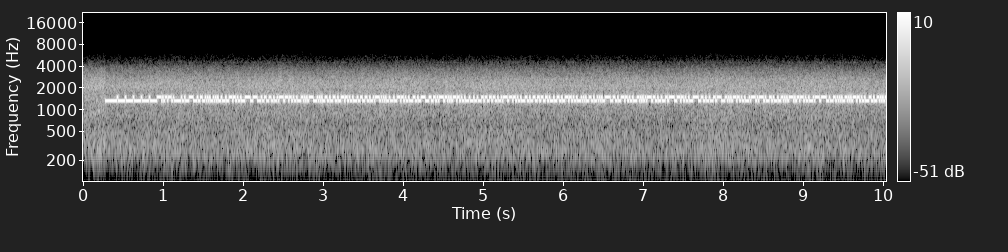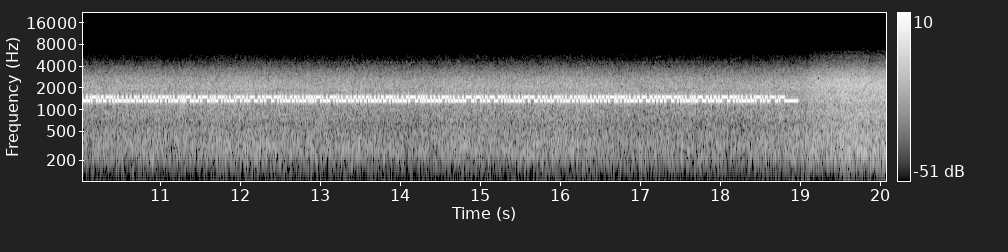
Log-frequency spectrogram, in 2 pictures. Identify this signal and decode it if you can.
RTTY (75 baud, 170 Hz shift), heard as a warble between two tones, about 1410 Hz centre, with radio static. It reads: 92661 59203 49600 20361 09834 17803 08810 60650 43075 50794 33714 35764 04132 17707 49756 30985 81431 08812 75411 15329 13981 84188 29885 69005 13253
